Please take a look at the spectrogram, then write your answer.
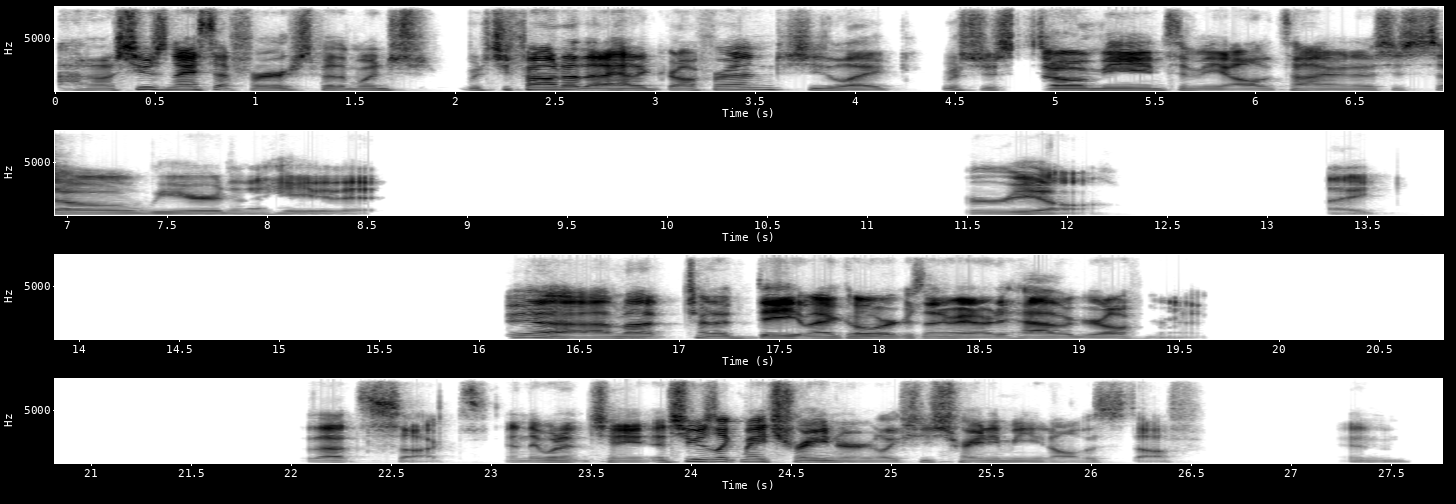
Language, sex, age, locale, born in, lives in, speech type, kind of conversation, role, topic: English, male, 25-29, en-US, United States, United States, conversation, podcast, guest, What achievement in your career has had the biggest impact on you?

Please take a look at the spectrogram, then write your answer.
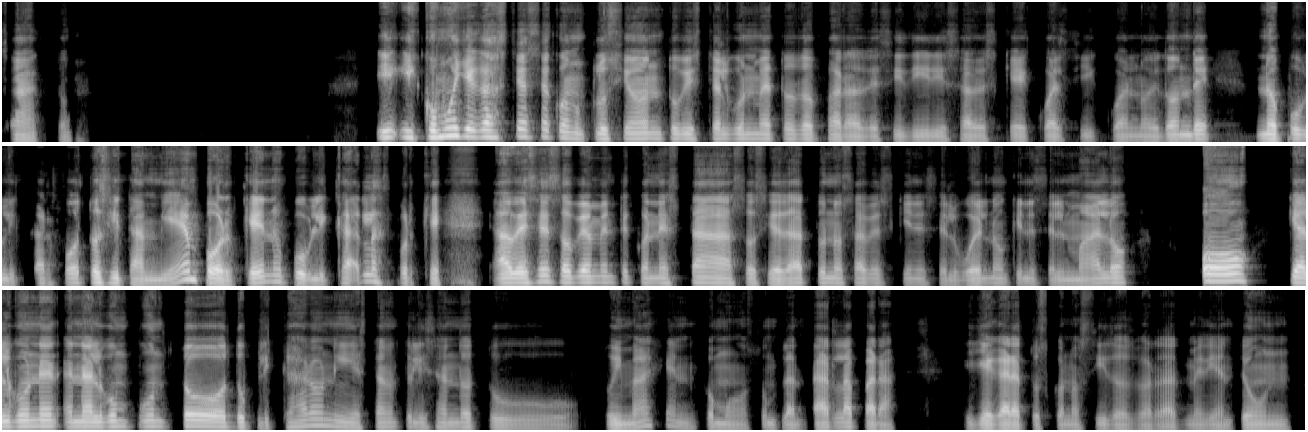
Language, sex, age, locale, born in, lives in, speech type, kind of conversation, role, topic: Spanish, male, 50-54, es-MX, Mexico, Mexico, conversation, podcast, host, ¿Cómo decides qué fotos subir a redes sociales?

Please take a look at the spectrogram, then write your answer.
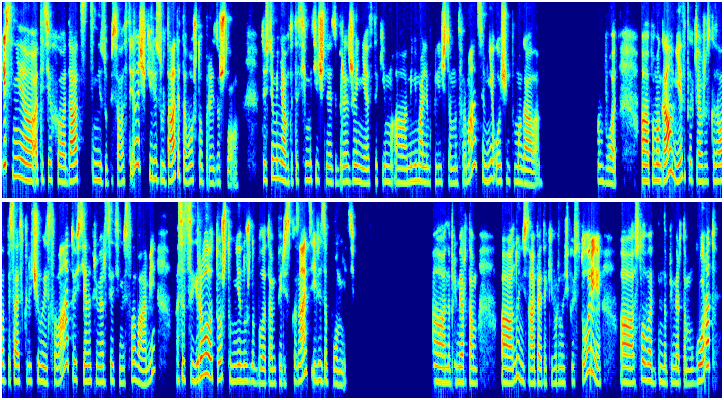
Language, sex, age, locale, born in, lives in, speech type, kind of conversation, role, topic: Russian, female, 25-29, ru-RU, Belarus, Italy, conversation, podcast, guest, Какие простые лайфхаки для учёбы ты бы посоветовал?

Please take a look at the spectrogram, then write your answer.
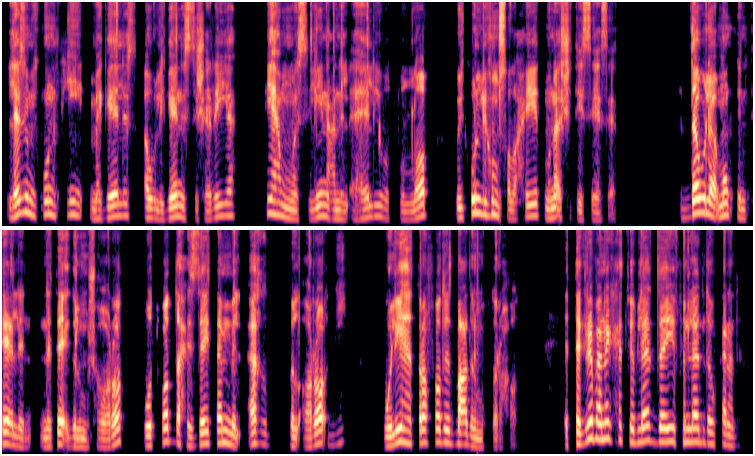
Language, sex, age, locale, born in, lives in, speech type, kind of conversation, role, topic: Arabic, male, 35-39, ar-EG, Egypt, Egypt, read, expert-assistant, expert, إزاي بتتغير سياسة التعليم مع تغير الحكومات والظروف الاقتصادية، وليه بنشوف تغييرات في المناهج أو نظام الثانوية العامة؟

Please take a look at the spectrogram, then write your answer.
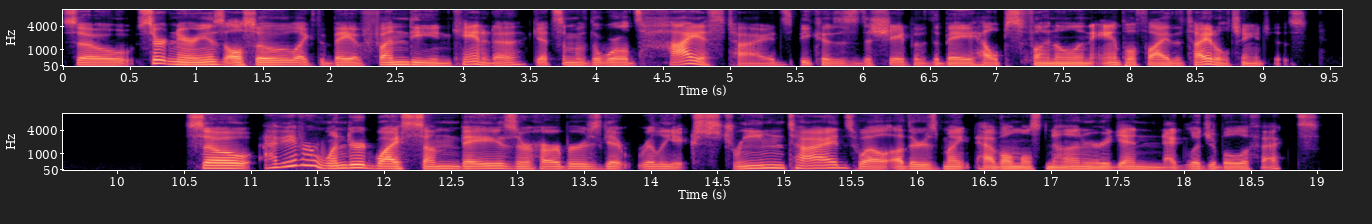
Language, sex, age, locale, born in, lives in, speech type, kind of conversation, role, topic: English, male, 18-19, en-US, United States, United States, read, expert-assistant, expert, What causes tides and why do they vary around the world?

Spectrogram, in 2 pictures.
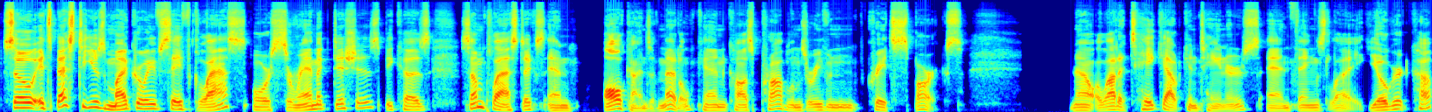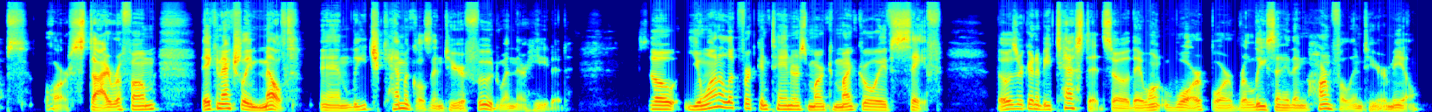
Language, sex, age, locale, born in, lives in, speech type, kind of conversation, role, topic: English, male, 45-49, en-US, United States, United States, read, expert-assistant, expert, How can you safely and effectively heat food in a microwave?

